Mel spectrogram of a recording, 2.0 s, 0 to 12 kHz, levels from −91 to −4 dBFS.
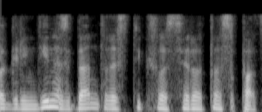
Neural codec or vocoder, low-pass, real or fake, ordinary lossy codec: codec, 16 kHz, 1.1 kbps, Voila-Tokenizer; 7.2 kHz; fake; MP3, 48 kbps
